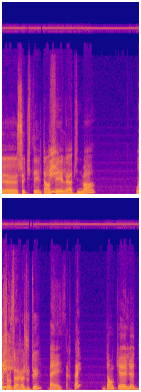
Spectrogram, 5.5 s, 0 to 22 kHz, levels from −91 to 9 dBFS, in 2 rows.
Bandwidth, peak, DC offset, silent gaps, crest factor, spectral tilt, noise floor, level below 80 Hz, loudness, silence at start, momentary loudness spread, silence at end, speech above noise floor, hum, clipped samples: over 20 kHz; -2 dBFS; under 0.1%; none; 14 dB; -4 dB/octave; -40 dBFS; -36 dBFS; -14 LUFS; 0 s; 8 LU; 0 s; 26 dB; 60 Hz at -45 dBFS; under 0.1%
